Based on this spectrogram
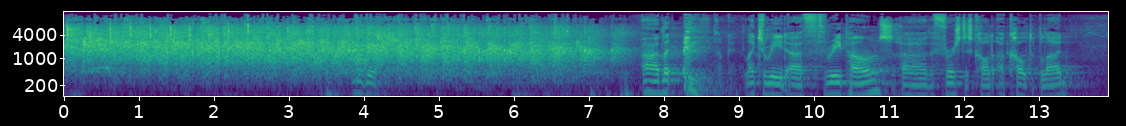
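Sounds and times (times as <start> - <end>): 
large audience applauding: 0.0 - 7.8
speech: 4.0 - 4.4, 7.7 - 13.6.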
